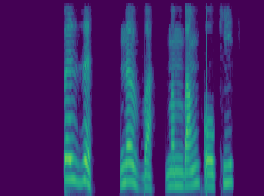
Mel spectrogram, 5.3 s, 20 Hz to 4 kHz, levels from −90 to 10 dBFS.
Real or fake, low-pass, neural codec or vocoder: real; 3.6 kHz; none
